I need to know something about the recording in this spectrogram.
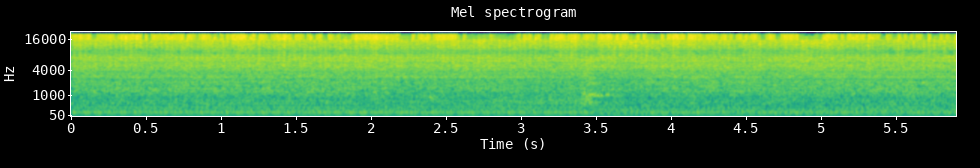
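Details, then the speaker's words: Craftsman snowblower, small single-cylinder engine started on choke, running at steady fast idle with an even drone; owner says it squeaks though runs okay after a new belt was just fitted; mechanic thinks it sounds like a bearing, source unclear. "All right, let's go do some investigation on that squealing noise."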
